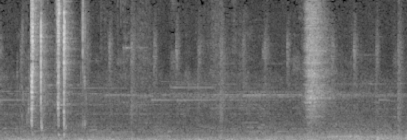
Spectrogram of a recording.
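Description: A small plastic cup of iced coffee wrapped in cling film being handled, with a few sharp crinkly clicks in the first second. Near the end comes a short sniff as the coffee is smelled.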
